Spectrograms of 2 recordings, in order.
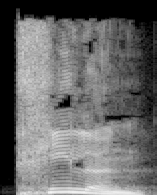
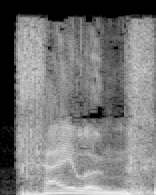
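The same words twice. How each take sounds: First: The first vowel sounds like 'ee'. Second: The first vowel sounds like 'eye'. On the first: This is the family name. The speaker calls it right. "My name is [name]" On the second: This is a word meaning being horny. The speaker calls it wrong. "not Gielen, which of course is being horny"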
